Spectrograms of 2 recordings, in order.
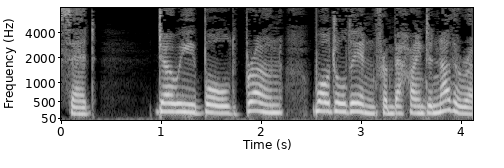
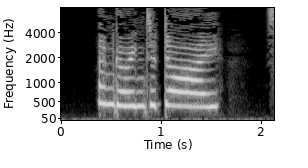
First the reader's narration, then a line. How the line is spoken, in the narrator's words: Sophie wailed as she fled the forest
